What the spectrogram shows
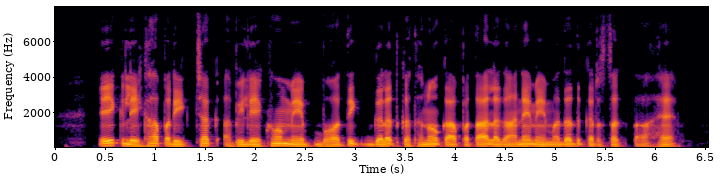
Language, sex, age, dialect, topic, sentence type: Hindi, male, 18-24, Marwari Dhudhari, banking, statement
